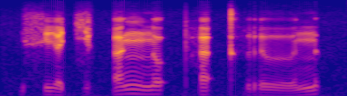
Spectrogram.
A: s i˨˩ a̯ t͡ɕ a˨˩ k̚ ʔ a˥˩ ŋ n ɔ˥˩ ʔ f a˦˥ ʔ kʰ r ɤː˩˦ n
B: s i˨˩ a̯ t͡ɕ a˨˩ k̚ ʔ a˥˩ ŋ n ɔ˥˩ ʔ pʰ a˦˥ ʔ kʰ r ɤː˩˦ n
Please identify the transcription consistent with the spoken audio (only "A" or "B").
B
